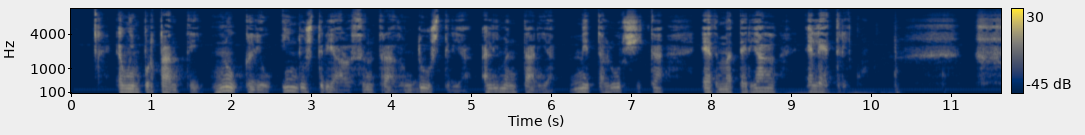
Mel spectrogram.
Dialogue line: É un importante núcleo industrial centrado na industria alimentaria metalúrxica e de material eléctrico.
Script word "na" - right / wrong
wrong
